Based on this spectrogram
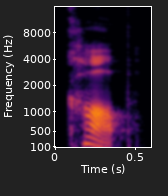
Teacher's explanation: Еще одна особенность американского произношения заключается в переходе гласных «о» и «а» в «а».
